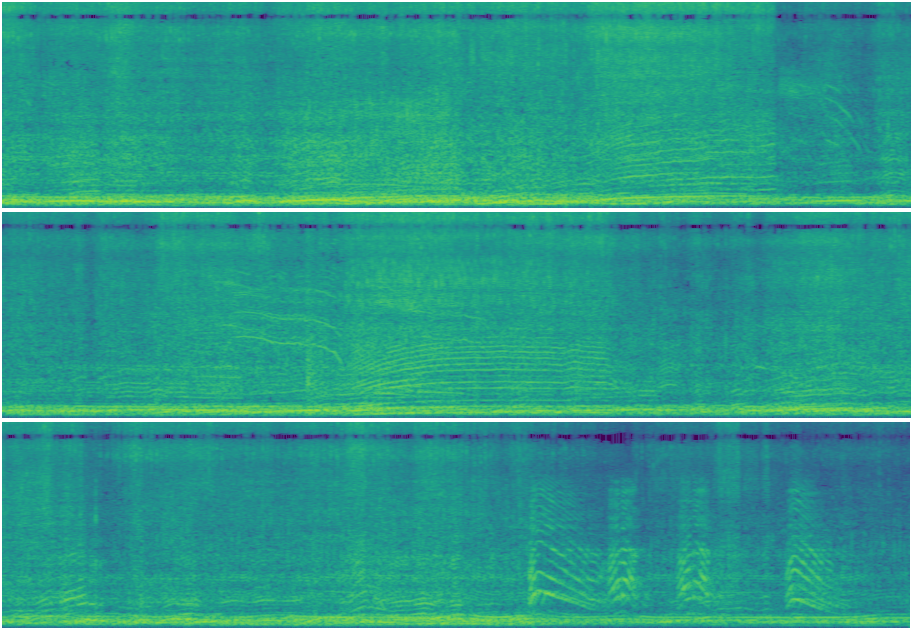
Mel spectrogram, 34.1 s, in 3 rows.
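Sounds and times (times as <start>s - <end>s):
car engines running and revving: 0.0s - 34.0s.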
